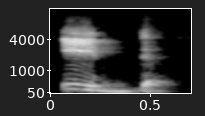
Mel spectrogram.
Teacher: En español nuestra D es nuestra lengua tocando los dientes superiores, mientras que en inglés esa D es la punta de la lengua tocando un poquito más atrás de nuestros dientes superiores, en el paladar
